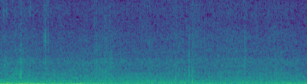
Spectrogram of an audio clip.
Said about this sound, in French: Et là, justement, à propos de voiture, il y a des tracteurs. Et ben voilà, on vient de croiser deux tracteurs.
